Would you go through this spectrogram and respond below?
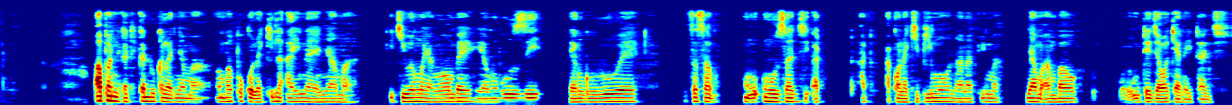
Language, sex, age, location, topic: Swahili, male, 25-35, Wajir, finance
